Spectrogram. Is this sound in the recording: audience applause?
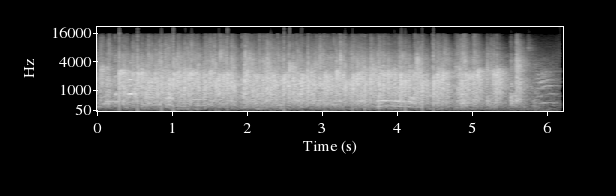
yes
